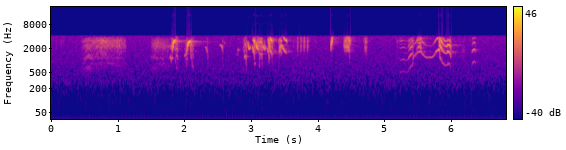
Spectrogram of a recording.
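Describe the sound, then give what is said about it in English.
A superb lyrebird runs through a varied medley of calls mimicking other birds' songs: rasping bursts, sharp chirps, rapid whistled trills and looping warbles, each phrase different, clear with no talking. “It's so wonderful to be walking through those forests and hear the lyrebird practicing his routine of birdsong covers.”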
